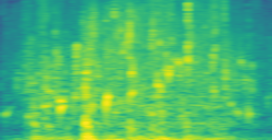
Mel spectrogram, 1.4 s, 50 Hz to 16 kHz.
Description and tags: medium splash3
splashing noise, with reverb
